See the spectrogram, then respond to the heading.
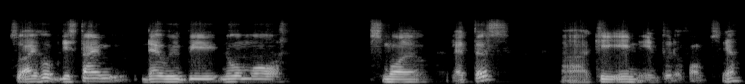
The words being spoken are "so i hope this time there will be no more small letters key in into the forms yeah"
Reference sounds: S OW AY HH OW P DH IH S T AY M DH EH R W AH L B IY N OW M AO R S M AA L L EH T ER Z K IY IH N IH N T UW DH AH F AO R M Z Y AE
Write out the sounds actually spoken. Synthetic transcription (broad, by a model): S OW AY HH OW P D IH S T AY M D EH W AH L B IY N OW M AO S M AA L L EH T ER S K IY IH N IH N T UW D AH F AO M S Y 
